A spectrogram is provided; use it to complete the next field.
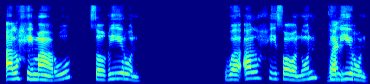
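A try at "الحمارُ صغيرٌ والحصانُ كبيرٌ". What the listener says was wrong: Wal ya, jangan wa'al. Wal hisonu. Tidak berakhiran tanwin ya.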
